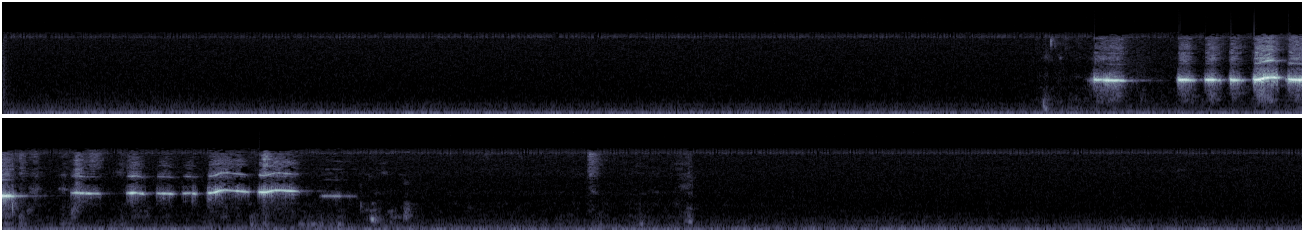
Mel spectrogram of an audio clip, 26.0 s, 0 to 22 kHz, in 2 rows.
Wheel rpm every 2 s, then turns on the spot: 0, 0, 0, 0, 0, 0, 0, 0, 0, 0, 0, 0, 0.
none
